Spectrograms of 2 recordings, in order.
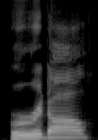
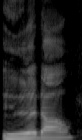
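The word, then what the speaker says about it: Øvredal: So, uh Andre Iredal Urdal It's Swedish, so it might be like Urdal.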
